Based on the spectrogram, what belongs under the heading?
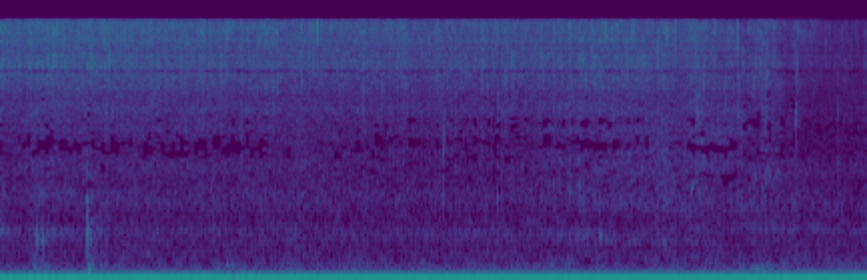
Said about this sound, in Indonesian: terus kita tambahkan air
